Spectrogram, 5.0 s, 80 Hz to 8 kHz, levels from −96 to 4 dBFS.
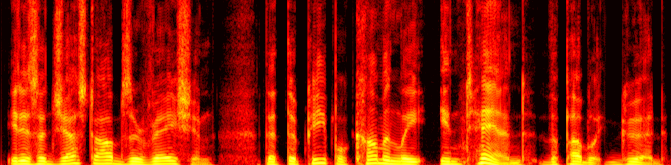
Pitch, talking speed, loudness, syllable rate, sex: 130 Hz, 155 wpm, -19 LUFS, 4.8 syllables/s, male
